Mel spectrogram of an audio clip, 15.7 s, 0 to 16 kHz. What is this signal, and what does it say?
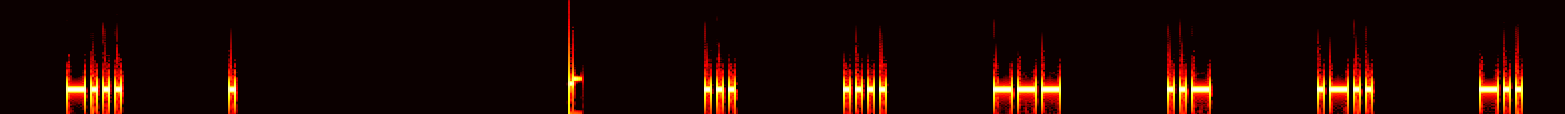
Morse code, heard as a keyed tone, about 20 wpm, spaced as for 7 wpm, 700 Hz. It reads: BE SHOULD
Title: 6x Character Spacing - Top 300 Words - 20wpm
